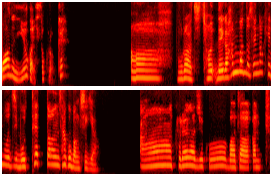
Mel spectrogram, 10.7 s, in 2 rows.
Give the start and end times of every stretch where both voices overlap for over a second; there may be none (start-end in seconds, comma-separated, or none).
none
